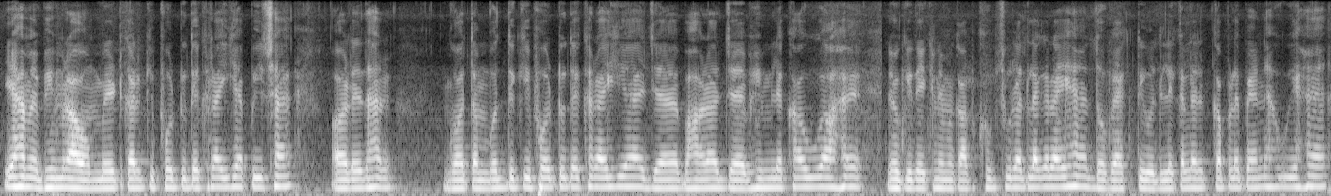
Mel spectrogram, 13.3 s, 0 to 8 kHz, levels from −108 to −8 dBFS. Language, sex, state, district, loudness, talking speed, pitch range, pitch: Hindi, male, Uttarakhand, Uttarkashi, -16 LUFS, 205 wpm, 130-145 Hz, 135 Hz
